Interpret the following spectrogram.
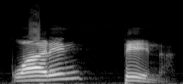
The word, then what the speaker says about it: cuarentena: Si hacemos este ejercicio nos damos cuenta que la pronunciación correcta es cuarentena.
